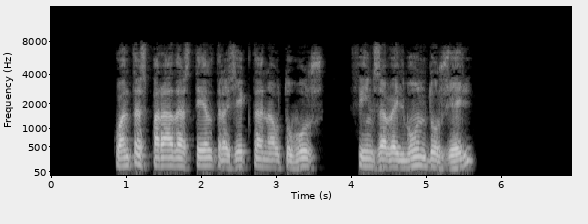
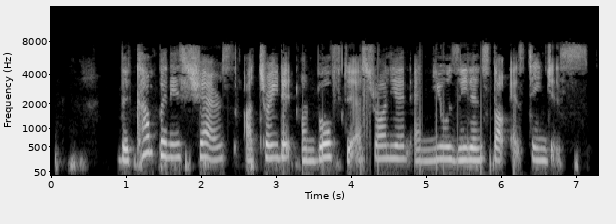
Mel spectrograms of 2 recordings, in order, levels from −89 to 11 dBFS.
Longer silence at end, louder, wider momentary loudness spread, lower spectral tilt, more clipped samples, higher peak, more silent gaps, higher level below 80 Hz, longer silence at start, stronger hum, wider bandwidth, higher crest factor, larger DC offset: first, 1.35 s vs 0.15 s; about the same, -17 LUFS vs -17 LUFS; about the same, 7 LU vs 9 LU; first, -6 dB/octave vs -3 dB/octave; neither; about the same, -2 dBFS vs 0 dBFS; first, 3.68-3.98 s vs none; second, -62 dBFS vs -56 dBFS; first, 0.85 s vs 0.05 s; neither; about the same, 8 kHz vs 8 kHz; about the same, 18 dB vs 18 dB; neither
